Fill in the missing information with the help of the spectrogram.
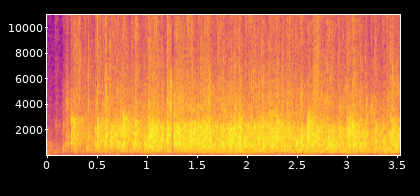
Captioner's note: clapping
